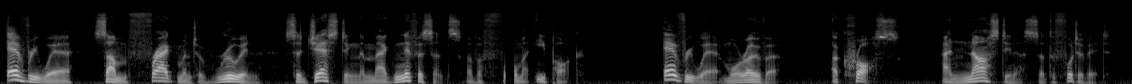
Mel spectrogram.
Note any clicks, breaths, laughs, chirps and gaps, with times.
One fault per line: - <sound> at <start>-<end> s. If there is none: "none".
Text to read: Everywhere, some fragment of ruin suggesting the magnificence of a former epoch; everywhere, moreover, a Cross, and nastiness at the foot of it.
- dropout at 5.0-5.1 s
